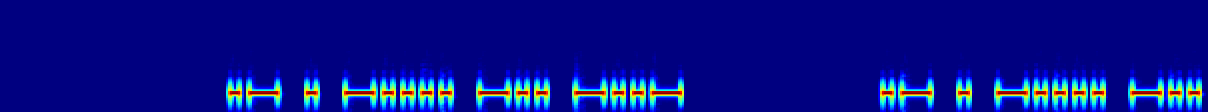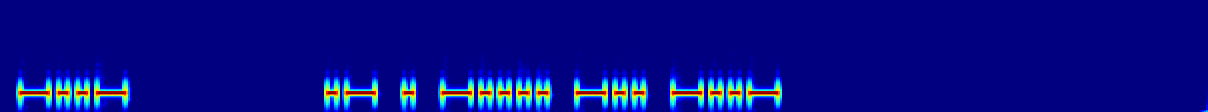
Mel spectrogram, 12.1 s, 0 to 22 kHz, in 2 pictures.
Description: Morse code, heard as a keyed tone, about 25 wpm, 700 Hz. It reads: AE6DX AE6DX AE6DX
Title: USA Call Signs - 5 Characters - Repeated 3x - 25wpm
